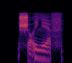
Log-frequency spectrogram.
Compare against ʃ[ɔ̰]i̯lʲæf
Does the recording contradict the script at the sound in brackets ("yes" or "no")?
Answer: no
